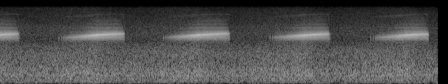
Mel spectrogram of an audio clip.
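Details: One Oophaga granulifera, the green and red granular poison frog, calling from low mountains on the south Pacific side of Costa Rica; a rhythmic series of shrill, buzzing half-second trills, nearly one per second, against steady background hiss, cutting off abruptly at the end.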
